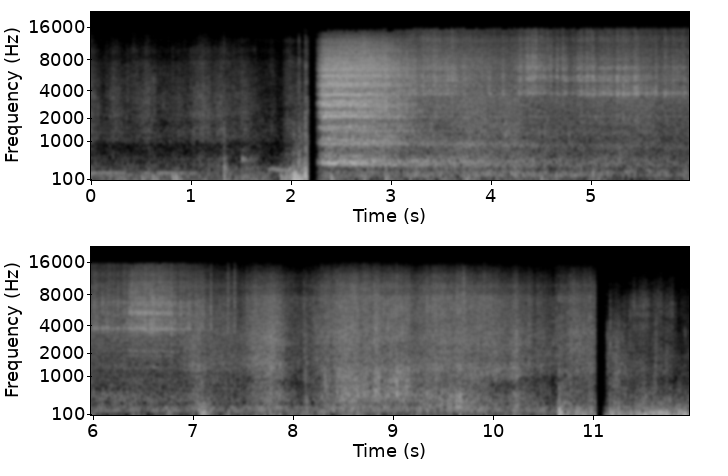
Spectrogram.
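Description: Dry lentils poured from a plastic bag into a metal pot: a rushing rattle of grains on metal. It starts suddenly a couple of seconds in, is loudest at first and thins out, then stops abruptly near the end.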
